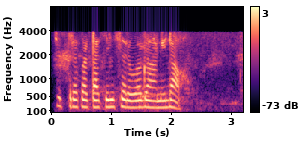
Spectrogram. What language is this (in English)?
Marathi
